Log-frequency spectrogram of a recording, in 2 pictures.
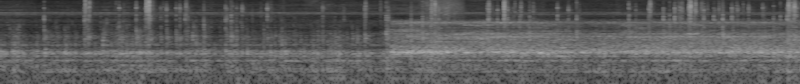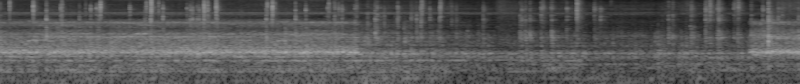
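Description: Small motor of a Discovery Kids Tornado Lab running at top speed to spin its water vortex, with rapid mechanical clicking and rattling. A hissing noise comes up over it from about five seconds in, drops away at about fourteen seconds, and returns near the end.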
